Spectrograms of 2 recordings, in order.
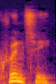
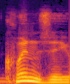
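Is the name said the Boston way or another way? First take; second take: other; Boston. First: The name is said the usual non-Boston way. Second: The name is said the local Boston way. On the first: This is how outsiders would say the name. "rather than" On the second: This is how the locals say the name. "as they pronounced it in Boston"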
